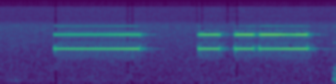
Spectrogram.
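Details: LG refrigerator freezing too much and noisy, defrost bimetal sensor tested with multimeter: clear high beep held about a second then short bursts; continuity present, sensor good.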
